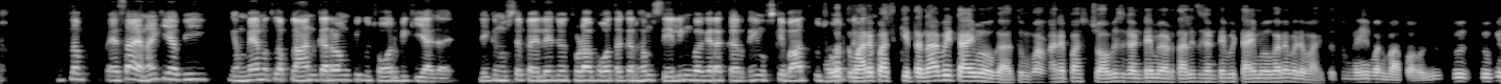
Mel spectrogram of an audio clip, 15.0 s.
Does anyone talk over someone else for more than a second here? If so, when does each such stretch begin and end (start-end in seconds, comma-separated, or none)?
none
